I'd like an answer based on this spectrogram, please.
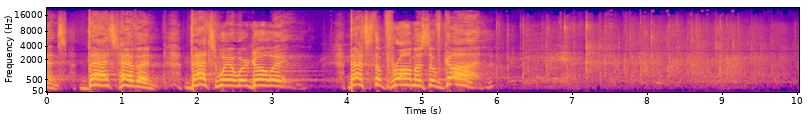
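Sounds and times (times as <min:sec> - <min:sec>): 
speech: 0:00.0 - 0:06.1
polite audience applause: 0:05.9 - 0:10.0.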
